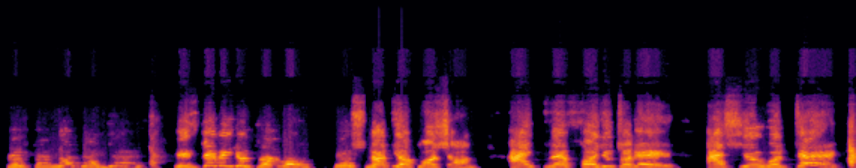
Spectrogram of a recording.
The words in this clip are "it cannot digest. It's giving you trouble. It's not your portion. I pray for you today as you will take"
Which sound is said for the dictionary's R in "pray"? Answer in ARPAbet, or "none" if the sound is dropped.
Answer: R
